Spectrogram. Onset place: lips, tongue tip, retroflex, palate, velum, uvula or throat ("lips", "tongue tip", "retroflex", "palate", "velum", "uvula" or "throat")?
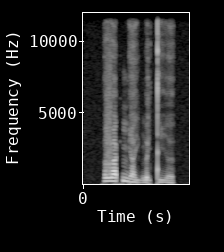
lips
